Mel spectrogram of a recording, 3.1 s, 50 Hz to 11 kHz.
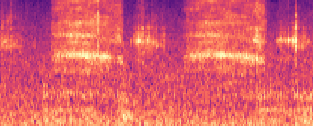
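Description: Blade bevel being stroked against a wooden dowel loaded with 1200 grit abrasive, giving two soft, airy rubbing passes, each about a second long, with a short pause between them, close and fairly quiet, with no talk.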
